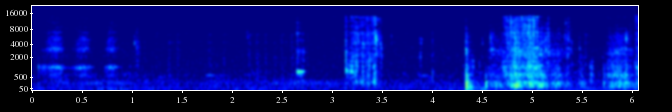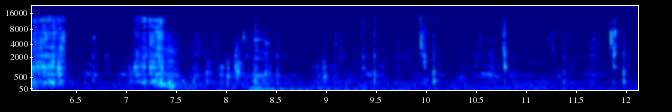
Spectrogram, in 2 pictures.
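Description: Quiet mouth sounds of someone tasting cider: a sip, then a few short airy slurps and swishes as the cider is worked around the mouth, with faint mouth clicks later on.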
